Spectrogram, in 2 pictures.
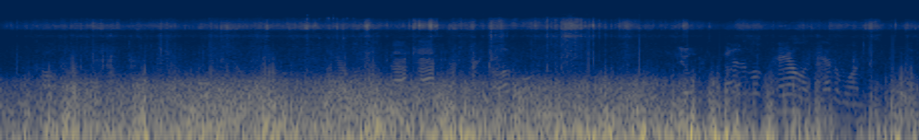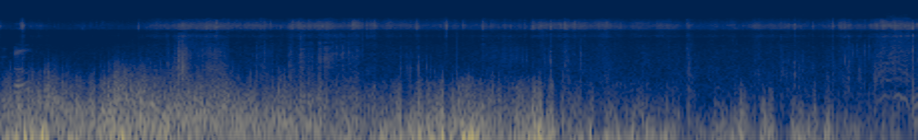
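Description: Wind buffeting the microphone: a heavy, rumbling noise that eases near the end, with faint indistinct voices under it.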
